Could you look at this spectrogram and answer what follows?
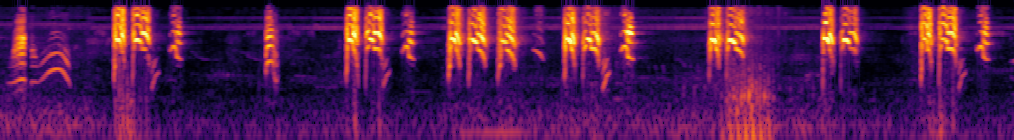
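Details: Green ring-necked parrot talking. Bursts of sharp, high, scratchy syllables are spaced irregularly, with a few faint lower whistled notes at the start.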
